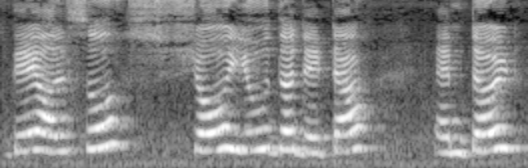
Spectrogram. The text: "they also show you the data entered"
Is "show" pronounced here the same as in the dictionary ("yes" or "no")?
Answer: yes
